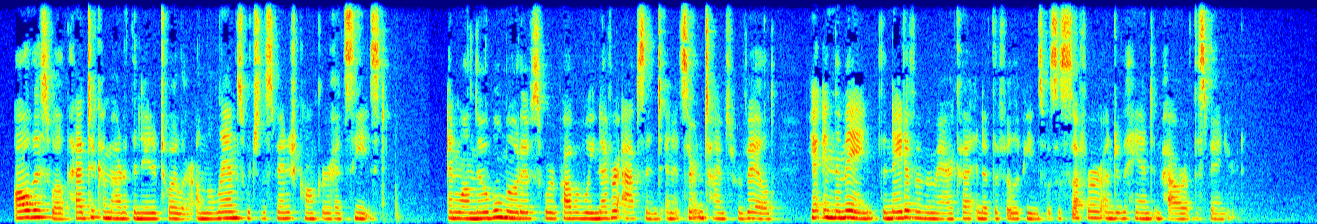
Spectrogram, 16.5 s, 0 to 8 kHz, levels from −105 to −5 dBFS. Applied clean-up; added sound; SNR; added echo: none; none; none; none.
